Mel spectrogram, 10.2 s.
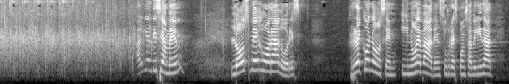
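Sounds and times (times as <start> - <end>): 
audience applause: 0.0 - 3.0
speech: 2.8 - 3.8, 4.6 - 6.1, 7.0 - 10.1.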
